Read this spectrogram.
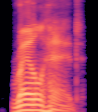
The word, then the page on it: railhead: British English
